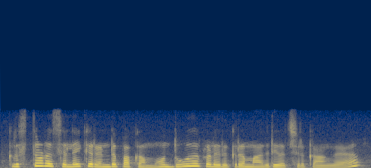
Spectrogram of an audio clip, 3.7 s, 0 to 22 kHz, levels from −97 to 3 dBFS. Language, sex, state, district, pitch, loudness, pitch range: Tamil, female, Tamil Nadu, Kanyakumari, 250 Hz, -17 LUFS, 210-275 Hz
